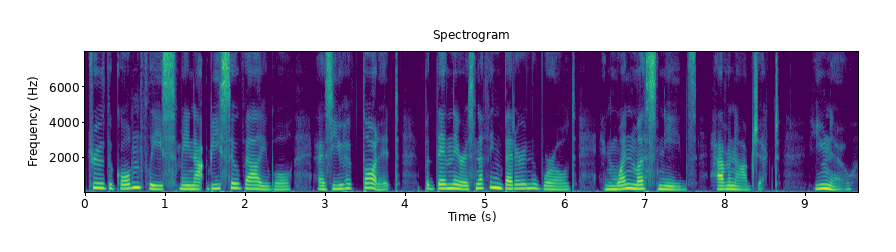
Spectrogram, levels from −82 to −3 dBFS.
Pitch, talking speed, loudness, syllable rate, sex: 205 Hz, 200 wpm, -18 LUFS, 5.2 syllables/s, female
